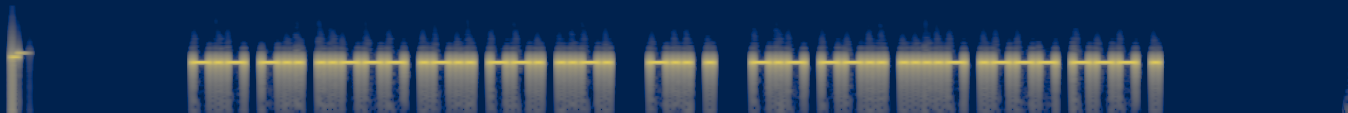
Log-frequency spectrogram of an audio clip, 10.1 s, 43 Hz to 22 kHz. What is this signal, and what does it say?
Morse code, heard as a keyed tone, about 28 wpm, 700 Hz. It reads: KD2LGF DE KZ4JOE
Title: USA Callsign DE Callsign - 6 Characters - 28wpm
